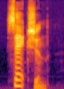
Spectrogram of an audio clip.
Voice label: "section", english spelling

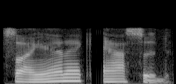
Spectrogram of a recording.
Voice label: "cyanic acid", english

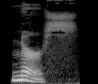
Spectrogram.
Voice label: "nurse", voice, spelling

